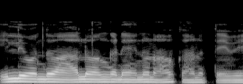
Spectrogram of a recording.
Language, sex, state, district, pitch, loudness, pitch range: Kannada, male, Karnataka, Koppal, 110 Hz, -15 LUFS, 105-120 Hz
